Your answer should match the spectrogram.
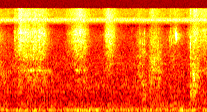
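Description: Near silence: room tone, with a few faint soft hissing sounds.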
